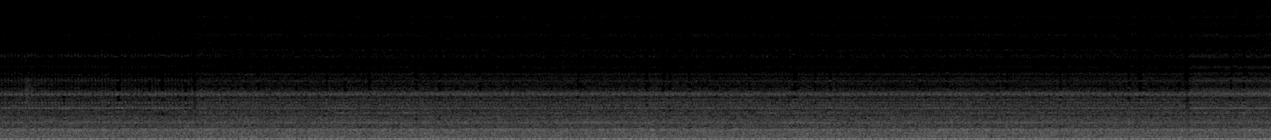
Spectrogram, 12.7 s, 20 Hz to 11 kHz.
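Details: PS4 Pro running Rise of the Tomb Raider with different Pro options: steady low buzz over soft fan hiss, unchanging pitch; buzzing, cause unknown.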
